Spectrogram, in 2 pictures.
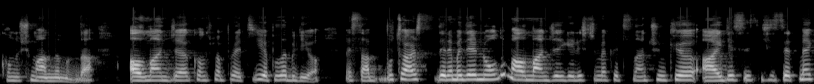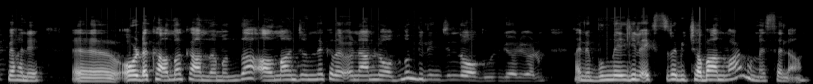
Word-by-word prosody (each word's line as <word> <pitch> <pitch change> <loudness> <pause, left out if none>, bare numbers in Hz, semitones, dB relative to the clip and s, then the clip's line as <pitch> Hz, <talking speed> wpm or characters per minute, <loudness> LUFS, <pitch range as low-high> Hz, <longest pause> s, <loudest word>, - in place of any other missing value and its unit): konuşma 175 0 -4
anlamında, 160 -2 -2 0.3
Almanca 185 0 +3
konuşma 200 0 -8
pratiği 200 +3 -6
yapılabiliyor. 200 -4 -2 0.3
Mesela 180 -2 -4
bu 220 - -5
tarz 225 -1 +3 0.2
denemelerin 215 +1 +5
oldu 225 +1 +1
mu - - +5
Almancayı 195 -2 +2
geliştirmek 195 +1 -6
açısından? 190 -2 -8
Çünkü 205 +2 -1 0.2
aidiyet 185 +4 +2
his 205 +1 -8
hissetmek 210 +4 -3
ve, 210 - +2
hani, 180 -3 -3 0.3
eee, 150 -1 +2
orada 210 0 +7
kalmak 230 +2 +2
anlamında 195 +6 0
Almancanın 215 +3 +1
ne 235 - -4
kadar 220 -4 -2
önemli 205 +2 -1
olduğunun 230 +7 -3
bilincinde 215 -2 -9
olduğunu 200 - -4
görüyorum. 480 -1 -10 0.3
Hani, 185 -2 -4
bununla 210 +2 +2
ilgili 210 +1 +3
ekstra 215 +1 -1
bir 215 - -3
çaban 210 +1 +4
var 250 - -1
mı 345 - -4
mesela? 175 0 -8
205 Hz, 155 wpm, -23 LUFS, 185-220 Hz, 0.3 s, orada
